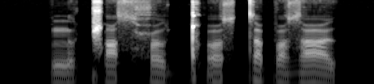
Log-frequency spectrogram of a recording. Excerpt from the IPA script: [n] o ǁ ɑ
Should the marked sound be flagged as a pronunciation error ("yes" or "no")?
no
